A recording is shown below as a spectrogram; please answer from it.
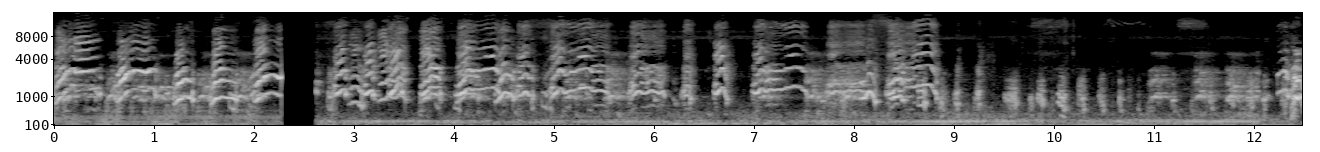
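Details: Puppies yelp and whimper in a steady stream of quick, arched cries, broken by a brief moment of silence, then resuming with sharper clicks and squeals that thin out toward the end.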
